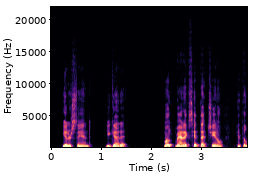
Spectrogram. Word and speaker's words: Monkmatics: It's not Monk MMA Ticks. It's not Monk Manalytics, although that's a pretty good name, Monk Manalytics. It's Monkmatics, like mathematics, but I'm Monk, so it's Monkmatics.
